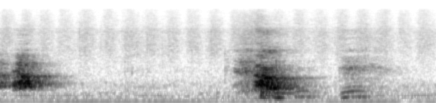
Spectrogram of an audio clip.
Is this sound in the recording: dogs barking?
yes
